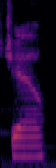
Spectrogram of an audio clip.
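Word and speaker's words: Gaol: That's a very antiquated way of spelling jail in just jail. Gladstone jail. It looks weird, but it's jail.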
